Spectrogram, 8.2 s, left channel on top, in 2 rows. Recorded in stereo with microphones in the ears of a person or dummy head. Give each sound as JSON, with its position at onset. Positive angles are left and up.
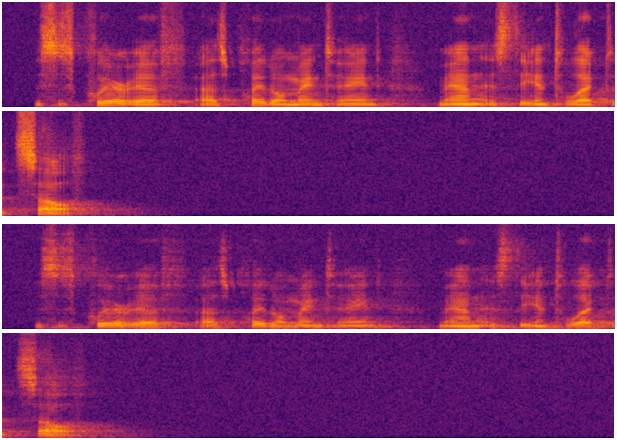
{"t": 0.2, "sound": "a man speaking", "side_deg": 65, "distance_m": 1.2}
